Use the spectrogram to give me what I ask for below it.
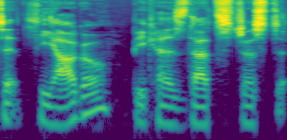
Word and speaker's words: Thiago: The next one is A Touch of Light by Thiago Abdallah, and I always pronounced it Thiago because that's just how I read it, but it is Thiago, so apologies for that.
